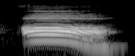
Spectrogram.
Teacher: जब हम अ बोलते हैं तो सीधा कंठ से एकदम सीधा आवाज़ बिना रुके निकल जाती है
